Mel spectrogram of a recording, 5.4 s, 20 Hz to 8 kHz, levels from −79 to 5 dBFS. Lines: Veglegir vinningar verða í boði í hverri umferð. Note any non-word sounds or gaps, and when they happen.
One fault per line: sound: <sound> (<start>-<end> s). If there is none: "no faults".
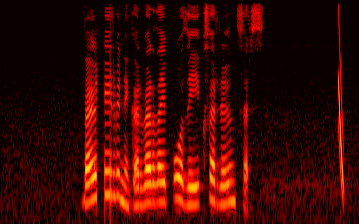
sound: dropout (1.4-1.6 s)
sound: chirp (5.1-5.2 s)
